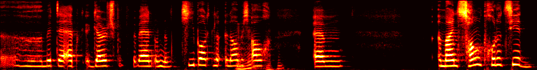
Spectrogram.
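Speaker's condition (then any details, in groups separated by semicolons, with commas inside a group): Stuttering; none when singing with melody, present when rapping without melody; age 12, stuttering a lot in this conversation; stutters often, less in podcast flow or on liked topics, often speaks fast, better slower; repeated sounds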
